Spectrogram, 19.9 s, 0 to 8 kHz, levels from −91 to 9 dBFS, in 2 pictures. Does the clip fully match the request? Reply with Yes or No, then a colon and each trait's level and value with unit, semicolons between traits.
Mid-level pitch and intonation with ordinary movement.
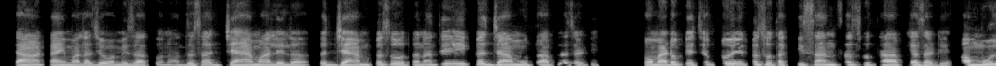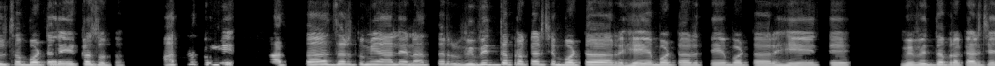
Yes: medium, 155 Hz; average, 3.8 semitones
